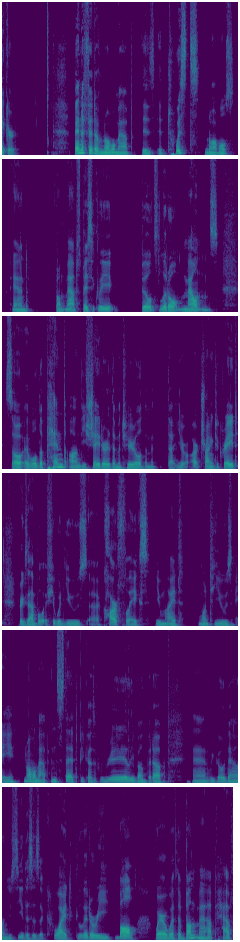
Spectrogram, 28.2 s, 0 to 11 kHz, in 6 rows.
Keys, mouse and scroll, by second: 1.3-2.9 scroll up 4, 2.9-3.3 scroll up 2, 3.3-4.7 scroll down 2, 4.7 scroll down 3, 4.8 middle click, 5.2 scroll up 4, 5.5 click, 5.9-9.0 middle drag, 11.5-12.1 scroll down 3, 12.1 middle click, 13.0 scroll down 2, 13.3 scroll up 7, 13.8 middle click, 13.9-14.9 scroll down 1, 14.9 click, 16.3 shift+middle click, 16.6 ctrl+right click, 18.0 click, 18.7-20.3 shift+middle drag, 20.3-24.3 drag, 24.3-25.8 shift+middle drag, 25.8 click, 27.7 click.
